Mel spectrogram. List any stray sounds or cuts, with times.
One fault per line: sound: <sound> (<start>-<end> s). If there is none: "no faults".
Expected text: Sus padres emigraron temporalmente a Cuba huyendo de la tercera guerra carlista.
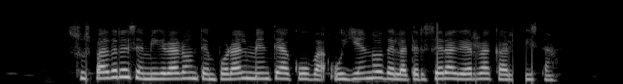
sound: dropout (5.1-5.3 s)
